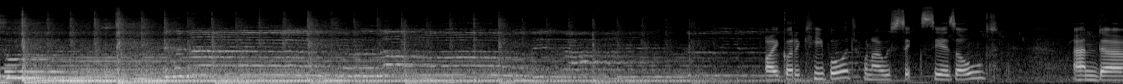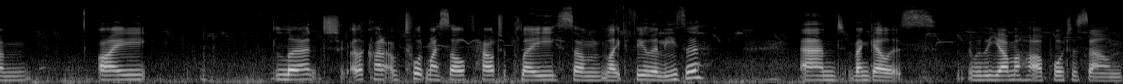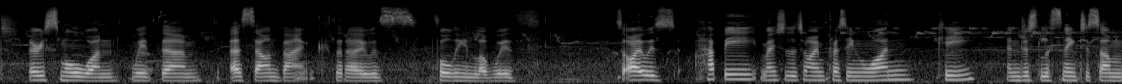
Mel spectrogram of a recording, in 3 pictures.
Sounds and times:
Speech: 0:07.7 - 0:10.0, 0:10.8 - 0:11.6, 0:12.2 - 0:12.7, 0:14.0 - 0:18.3, 0:19.2 - 0:33.6.

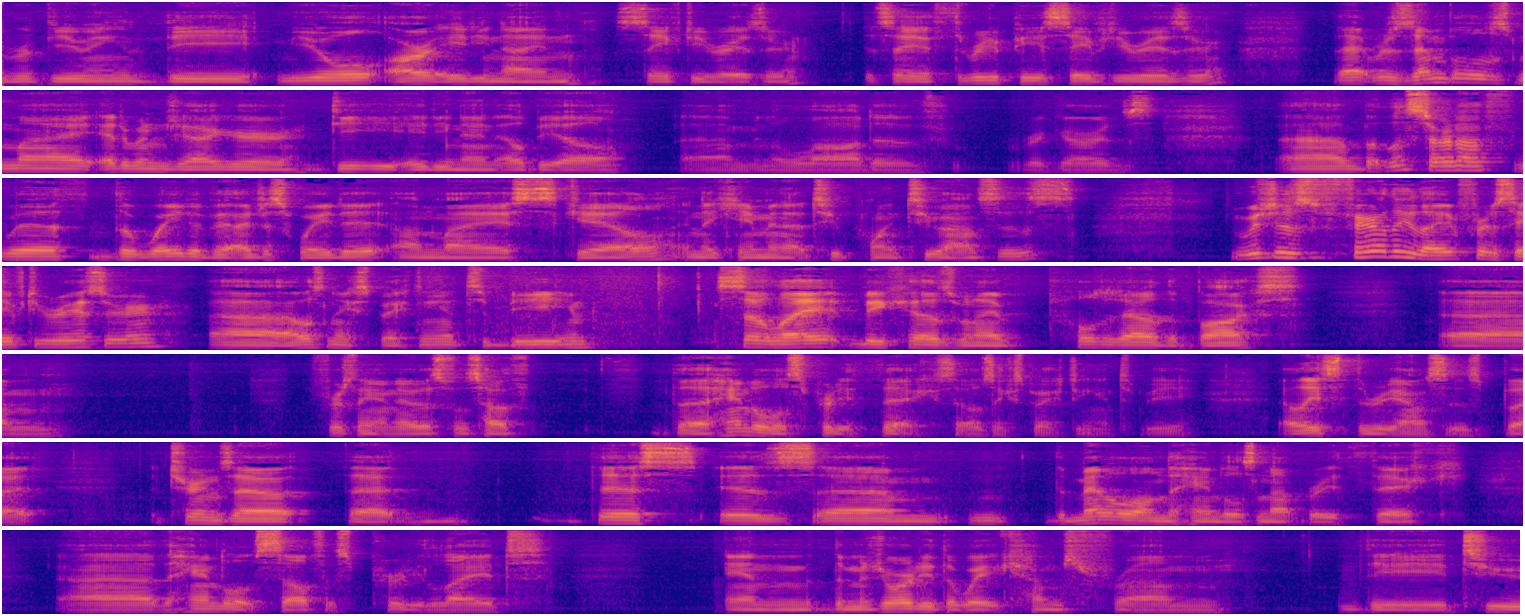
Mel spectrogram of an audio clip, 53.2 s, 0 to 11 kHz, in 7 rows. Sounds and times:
Speech: 0:00.0 - 0:13.4, 0:14.0 - 0:20.7, 0:21.4 - 0:29.4, 0:30.0 - 0:30.8, 0:32.0 - 0:48.4, 0:49.2 - 0:53.2.

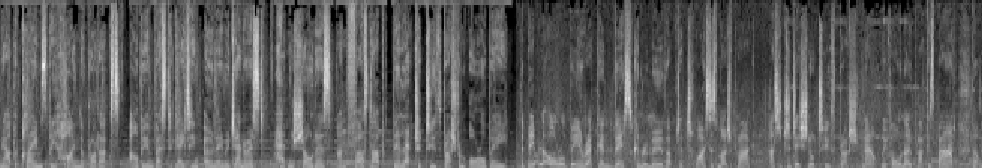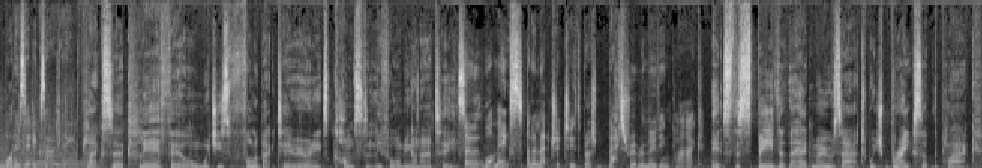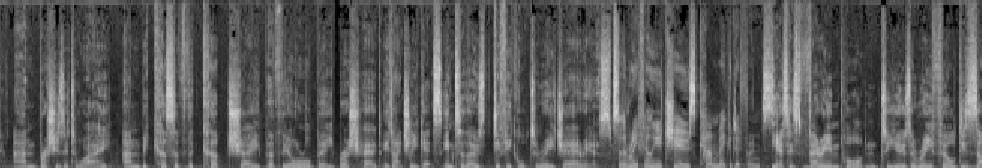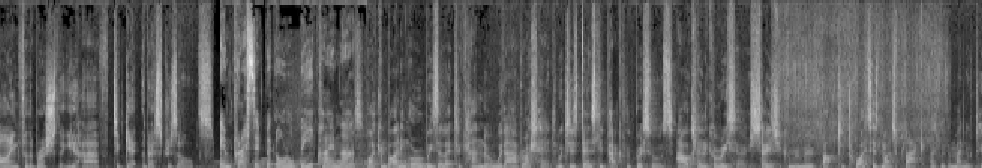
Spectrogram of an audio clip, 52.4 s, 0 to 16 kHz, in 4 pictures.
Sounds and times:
Speech: 0:00.1 - 0:52.3.

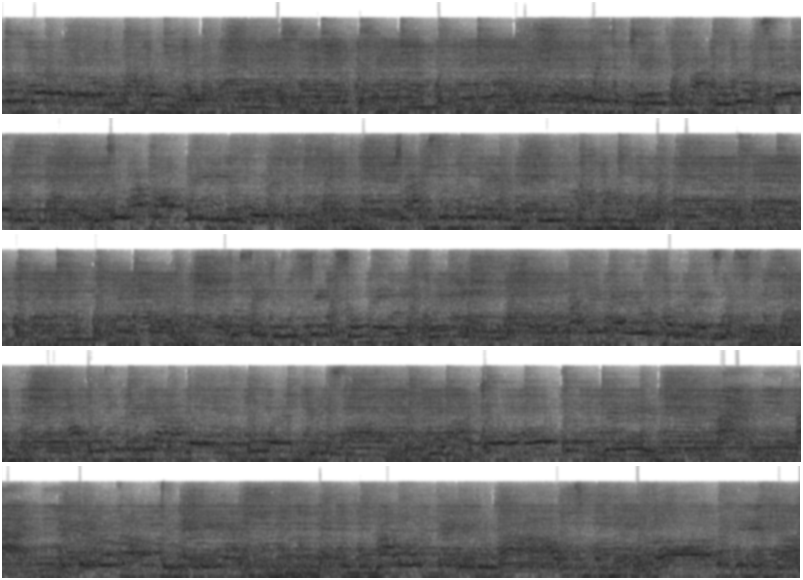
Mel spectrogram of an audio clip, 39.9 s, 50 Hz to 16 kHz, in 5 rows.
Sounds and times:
Singing: 0:00.0 - 0:02.2, 0:05.9 - 0:10.9, 0:18.3 - 0:23.9, 0:24.6 - 0:34.6, 0:35.6 - 0:39.9
Inside, large room or hall: 0:00.0 - 0:39.9
Music: 0:00.0 - 0:39.9.

